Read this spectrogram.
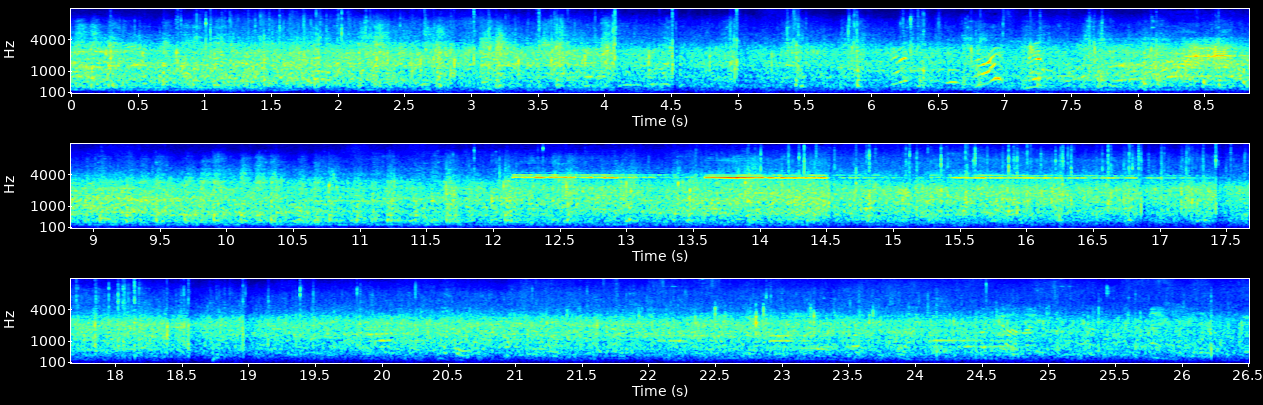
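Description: Spectators clap their hands in the stands.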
